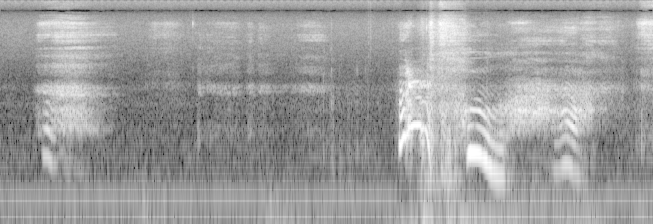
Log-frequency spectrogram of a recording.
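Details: Person trying to stifle and hold back sneezes but failing: a sharp, partly held-back sneeze with a catching gasp and a squeaky exhale over low room hum; stifled sneeze.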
